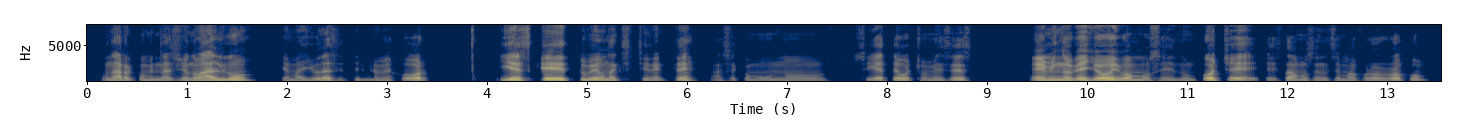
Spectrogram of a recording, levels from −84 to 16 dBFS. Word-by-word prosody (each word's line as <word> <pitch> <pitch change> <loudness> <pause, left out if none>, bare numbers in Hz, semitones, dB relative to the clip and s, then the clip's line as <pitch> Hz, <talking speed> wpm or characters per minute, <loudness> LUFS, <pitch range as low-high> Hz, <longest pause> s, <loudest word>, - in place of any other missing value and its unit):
una 105 +1 -3
recomendación 100 +2 -10
o 110 - -2
algo 125 +4 +1 0.3
que 105 - -16
me 105 0 -15
ayude 105 +1 -5
a 110 - -1
sentirme 100 -1 -21
mejor. 100 0 -4 0.7
Y 120 +1 +3
es 120 0 +4
que 140 +1 +7
tuve 140 +2 0
un 135 -1 -4
accidente, 120 +2 -8
hace 110 0 -25
como 100 -1 -19
unos 100 -1 -18 0.2
7, 105 +2 -7
8 105 -1 -5
meses. 115 +6 -10 0.5
Eh, 110 +2 +3
mi 110 - 0
novia 110 0 +3
y - - 0
yo 105 0 +8
íbamos 105 -1 -2
en 100 0 -17
un 100 -1 -17
coche, 150 - +1
estábamos 105 +1 -9
en 105 - -15
el 100 - -19
semáforo 100 0 -13
rojo, 120 +6 -9
105 Hz, 160 wpm, -20 LUFS, 100-120 Hz, 0.7 s, yo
